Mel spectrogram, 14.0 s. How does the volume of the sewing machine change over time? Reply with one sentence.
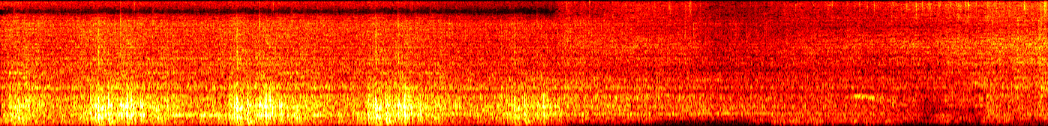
The loudness of the sewing machine goes down.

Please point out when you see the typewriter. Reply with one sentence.
You can't hear the typewriter here.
